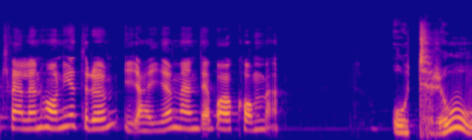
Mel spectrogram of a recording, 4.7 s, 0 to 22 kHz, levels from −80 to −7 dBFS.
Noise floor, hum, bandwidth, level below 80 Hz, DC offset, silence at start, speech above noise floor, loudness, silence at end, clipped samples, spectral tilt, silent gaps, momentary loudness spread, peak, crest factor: -69 dBFS; none; 15.5 kHz; -72 dBFS; under 0.1%; 0 s; 42 dB; -27 LUFS; 0 s; under 0.1%; -3 dB/octave; none; 8 LU; -8 dBFS; 20 dB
